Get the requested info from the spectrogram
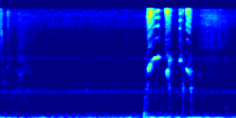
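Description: Marker squeaking on a glass writing board: a few short, high squeaks about one and a half seconds in, over a faint steady hum.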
